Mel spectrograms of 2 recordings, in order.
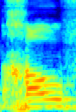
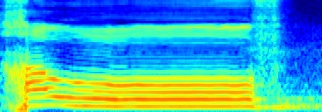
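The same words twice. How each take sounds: First: The vowel is held for a normal length. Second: The vowel is held longer than normal. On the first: The speaker calls it wrong. "ഖൗഫ് എന്ന് പറഞ്ഞാൽ പോരാ" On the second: The speaker calls it right. "ഒന്ന് സാധാരണ നീട്ടുന്നതിലേറെ ഒന്ന് നീട്ടുക"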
